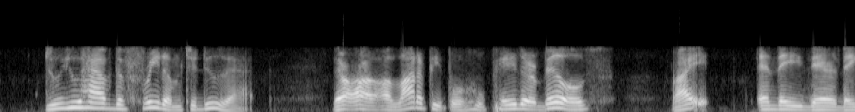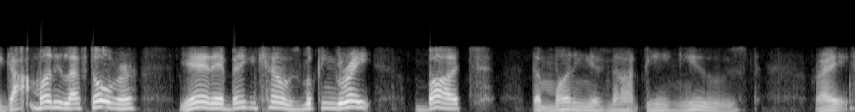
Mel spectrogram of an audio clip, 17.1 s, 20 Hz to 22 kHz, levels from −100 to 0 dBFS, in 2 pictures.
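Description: Speech heard through a narrowband AMR mobile channel, cut off above 4 kHz, turns rougher and more synthetic from 3.58 to 5.99 s and again from 11.59 to 15.21 s, just after "their bank account is", with no gap and no change in bandwidth. This is an AMR rate drop, with the sound pointing to a fall from 12.2 to 5.9 kbps. The network moves the codec to a lower rate and uses the freed bits for error protection, so each passage carries fewer pulses per frame until the rate returns.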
